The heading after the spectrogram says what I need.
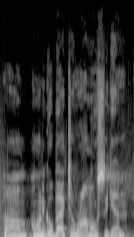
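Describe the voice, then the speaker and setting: A man's voice: a little high, fast, a bit bright, a little hiss or hum. A man on a review board who is losing his voice, asking careful questions at a public meeting.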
